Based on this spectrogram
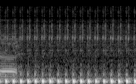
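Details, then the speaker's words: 2004 Yerf Dog GX150 go-kart single-cylinder engine running, now starting easily: even thumping about eight beats a second with a light tick each beat, valve tap from lash (being stepped from .005 toward .003); still breaks up at mid RPM. "Now you can hear her run. Like I said, she's got a little tap."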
